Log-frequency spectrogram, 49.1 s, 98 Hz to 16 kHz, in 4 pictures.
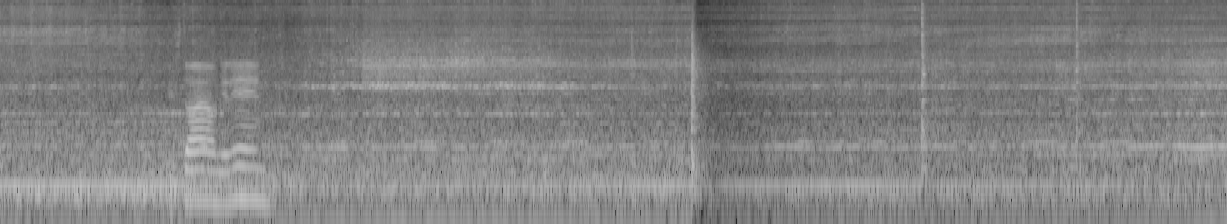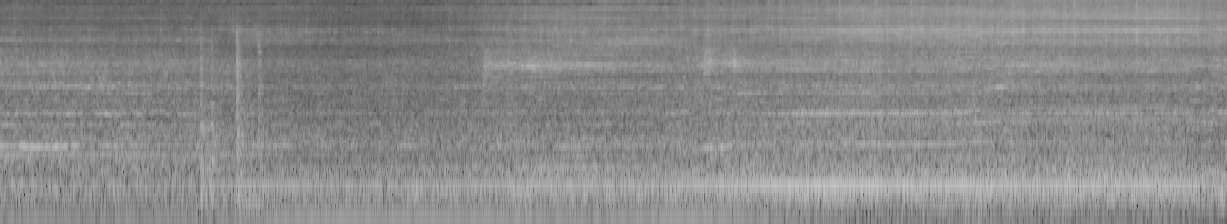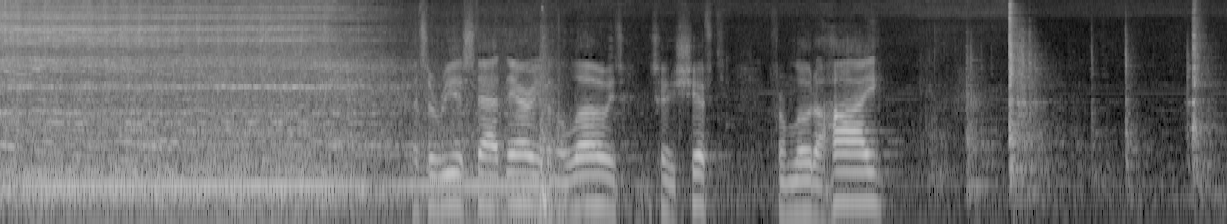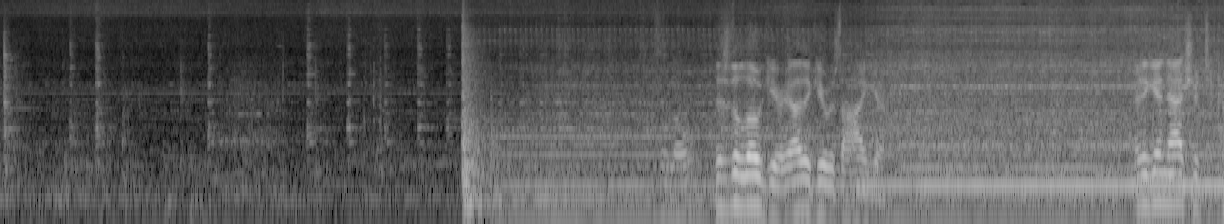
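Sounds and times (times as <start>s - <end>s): band saw humming and hissing: 0.0s - 30.6s, 41.8s - 49.0s.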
